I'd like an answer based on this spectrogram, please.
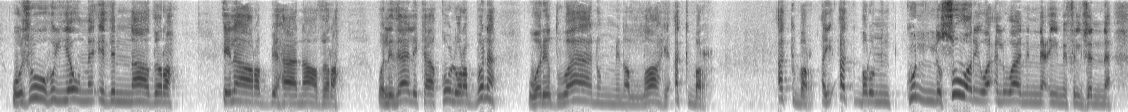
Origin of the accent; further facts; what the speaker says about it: Egypt; عندنا في مصر بيقولوها عجلة برا اللي هي البايسكل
